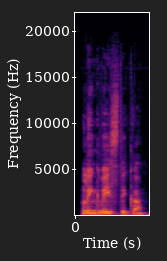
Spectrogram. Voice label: "lingvistika", croatian

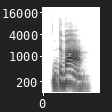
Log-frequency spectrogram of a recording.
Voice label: "dva", Croatian

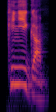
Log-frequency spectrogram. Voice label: "knjiga", croatian

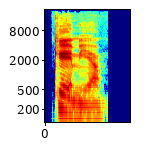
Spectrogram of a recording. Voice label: "kemija", croatian

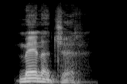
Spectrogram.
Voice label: "menadzer", Croatian

